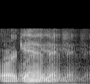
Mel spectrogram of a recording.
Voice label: "organic", vox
